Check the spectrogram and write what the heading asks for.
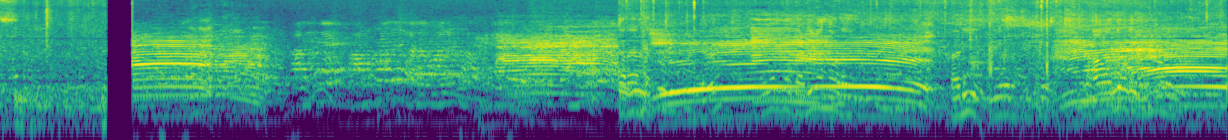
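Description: Cattle mooing repeatedly in several long, drawn-out moos. The longest and loudest starts about six seconds in and lasts around three seconds.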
